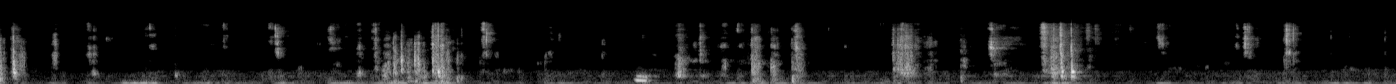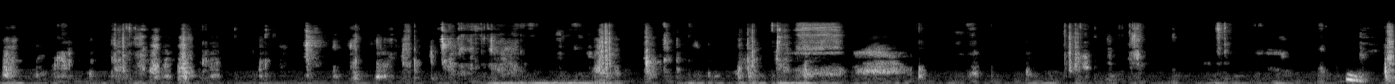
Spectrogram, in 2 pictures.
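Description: Close-up eating sounds: chewing and lip smacks with irregular clicks and crackles as food is picked by hand out of thin plastic takeaway containers.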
